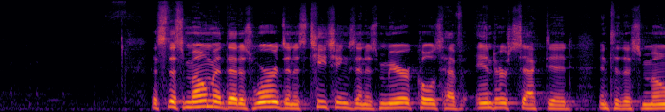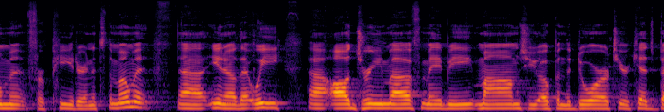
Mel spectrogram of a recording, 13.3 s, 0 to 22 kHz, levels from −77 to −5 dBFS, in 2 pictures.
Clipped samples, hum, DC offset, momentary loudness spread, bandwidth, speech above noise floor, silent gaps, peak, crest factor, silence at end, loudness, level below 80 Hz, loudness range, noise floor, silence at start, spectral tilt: under 0.1%; none; under 0.1%; 9 LU; over 20 kHz; 38 dB; none; -8 dBFS; 18 dB; 0 s; -26 LUFS; -74 dBFS; 4 LU; -64 dBFS; 1.55 s; -5 dB/octave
